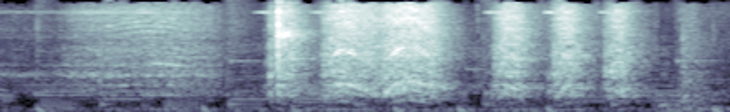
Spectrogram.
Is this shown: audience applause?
no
